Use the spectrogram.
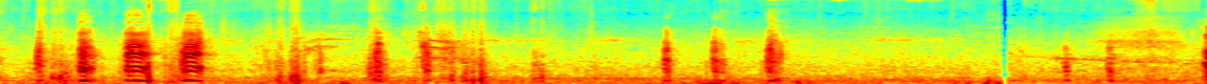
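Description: Ducks out in the snow give several loud, nearby quacks in short bursts, with soft footsteps and quiet background movement between calls.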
